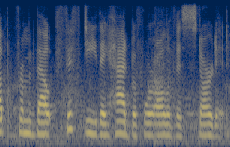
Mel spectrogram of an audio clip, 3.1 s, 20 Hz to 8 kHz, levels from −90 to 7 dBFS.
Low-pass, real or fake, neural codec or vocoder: 7.2 kHz; fake; vocoder, 44.1 kHz, 128 mel bands every 256 samples, BigVGAN v2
